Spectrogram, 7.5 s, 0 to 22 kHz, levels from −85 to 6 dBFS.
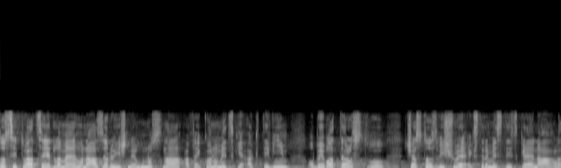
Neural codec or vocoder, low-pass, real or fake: none; 7.2 kHz; real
